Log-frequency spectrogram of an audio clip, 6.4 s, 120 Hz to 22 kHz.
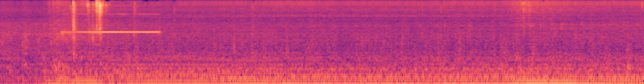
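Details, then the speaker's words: MK4 Golf/Jetta 1.8T GTI after fitting an uprated DeatschWerks DW65C fuel pump for high-rpm misfire: brief crank, fires straight up and settles into a smooth steady idle; clean healthy start. "sure does new fuel pump in fired straight up"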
